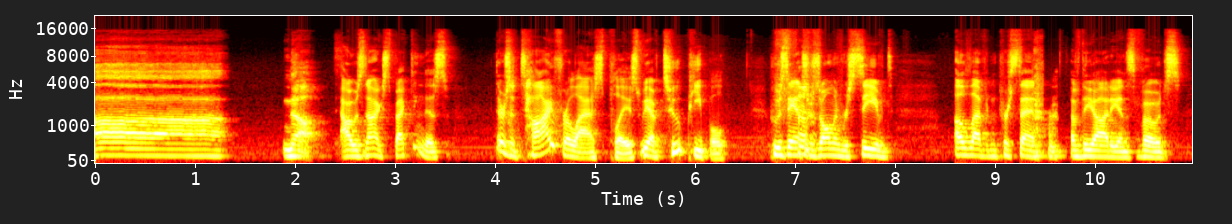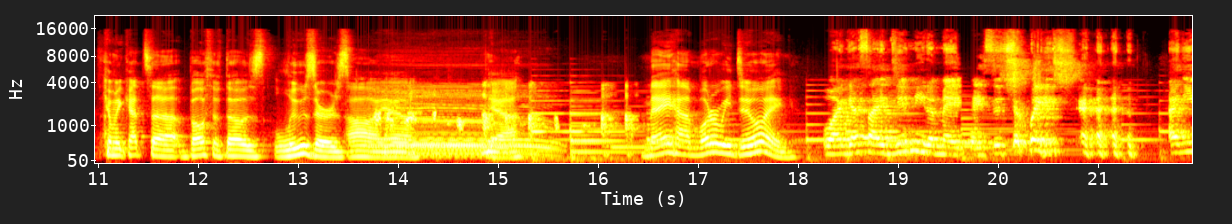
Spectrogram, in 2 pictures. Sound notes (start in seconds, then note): 13.6 booing; 15.8 gentle music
